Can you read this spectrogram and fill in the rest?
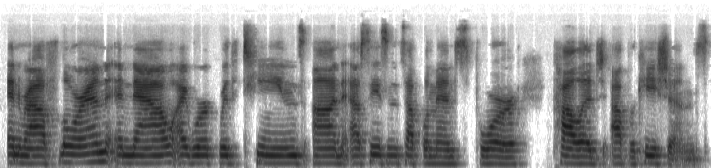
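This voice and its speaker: A middle-aged woman with a lowish voice speaks over a video call. She introduces herself as a candidate at a parent meeting and steadily runs through her experience, with the odd "um". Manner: steady, listing achievements with fillers. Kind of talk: self-introduction at an online meeting.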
